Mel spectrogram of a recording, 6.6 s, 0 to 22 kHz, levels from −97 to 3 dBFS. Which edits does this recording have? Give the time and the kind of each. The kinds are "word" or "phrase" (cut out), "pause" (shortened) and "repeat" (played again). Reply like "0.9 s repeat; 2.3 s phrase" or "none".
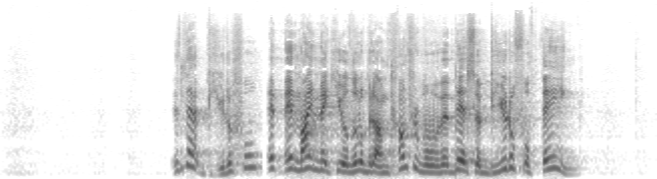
2.6 s pause; 4.5 s word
